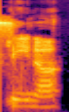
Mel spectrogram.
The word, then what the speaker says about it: Sinne: for the book, and it's spelled Sinne, which is just stupid because it looks like a Sini.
